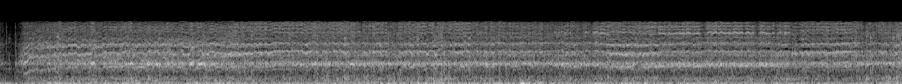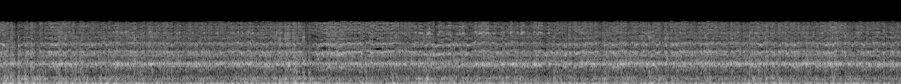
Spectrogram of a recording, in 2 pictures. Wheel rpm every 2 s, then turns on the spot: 150, 220, 230, 230, 230, 230, 230, 230, 230.
none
